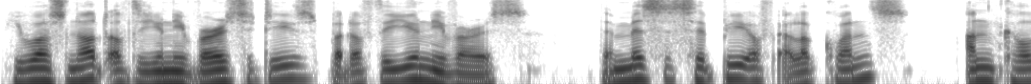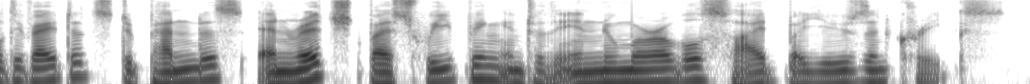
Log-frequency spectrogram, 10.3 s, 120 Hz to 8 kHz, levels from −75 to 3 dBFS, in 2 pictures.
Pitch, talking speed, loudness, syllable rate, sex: 125 Hz, 150 wpm, -21 LUFS, 5.6 syllables/s, male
